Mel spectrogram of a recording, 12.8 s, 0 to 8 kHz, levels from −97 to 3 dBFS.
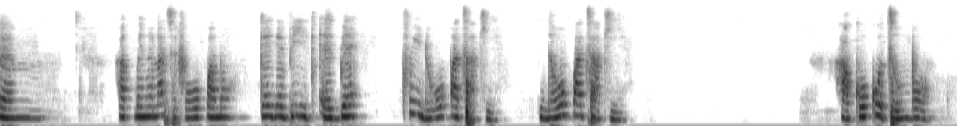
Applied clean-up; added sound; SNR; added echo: none; none; none; reverberation time 0.2 s.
